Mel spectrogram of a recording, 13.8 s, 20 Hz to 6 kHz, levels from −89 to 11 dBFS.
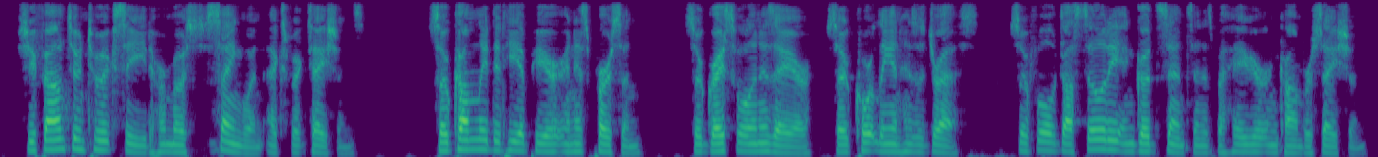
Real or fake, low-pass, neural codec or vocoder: real; 5.4 kHz; none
